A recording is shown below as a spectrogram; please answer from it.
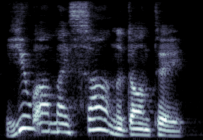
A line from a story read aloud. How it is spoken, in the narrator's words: exclaimed the old man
